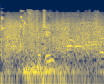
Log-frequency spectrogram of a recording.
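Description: Live basketball game sound in an arena: a steady crowd din with basketball bounces and short high sneaker squeaks on the hardwood court.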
